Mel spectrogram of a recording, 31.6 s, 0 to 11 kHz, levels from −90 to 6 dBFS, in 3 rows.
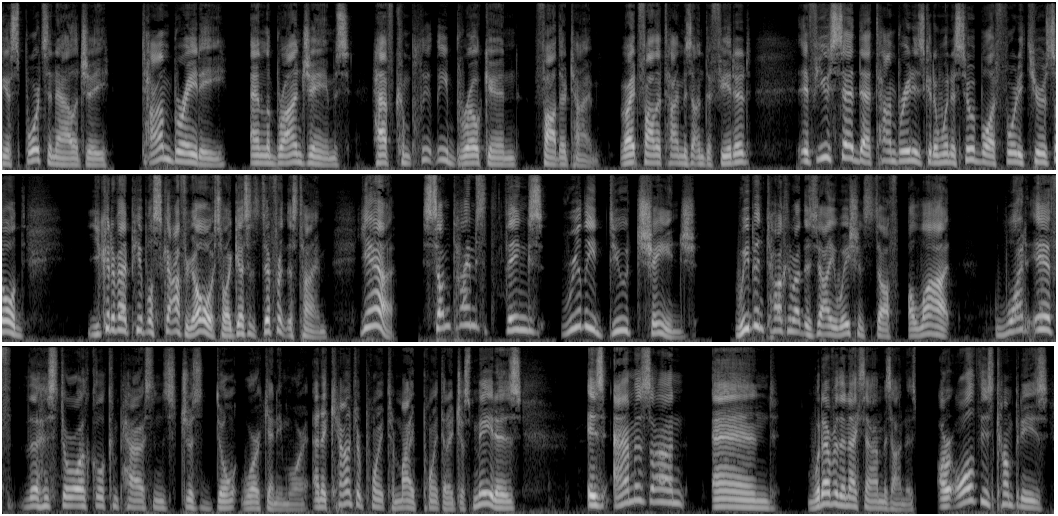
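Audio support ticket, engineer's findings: No faults found on listening; the speech signal shows no audible dropouts, distortion or other transmission or processing issues.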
